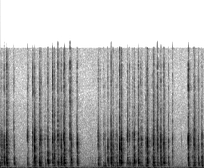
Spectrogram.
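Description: Fingertips type continuously on a pink and brown plastic ROYCHE Disney Mickey Mouse retro membrane keyboard. Quick, soft clacks come in uneven bursts with short pauses, each keystroke dry and bright with little low end. The result is a steady, muted plastic patter that stops almost instantly after each press.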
